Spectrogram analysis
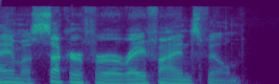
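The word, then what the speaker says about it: Ralph Fiennes: Ian Kelson, played by Ralph Finnis or Finn Ray Fines, actually. It it's it's Ray Fines is how you it's it's he's he pronounces his name completely different from how it's spelled.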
